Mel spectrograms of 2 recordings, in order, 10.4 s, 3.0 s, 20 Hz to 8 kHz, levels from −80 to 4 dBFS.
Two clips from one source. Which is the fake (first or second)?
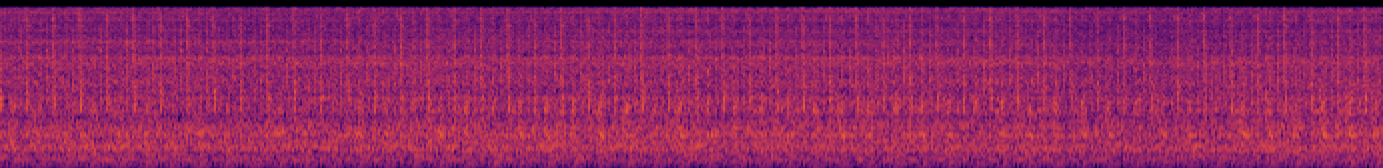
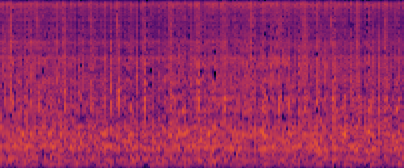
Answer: second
